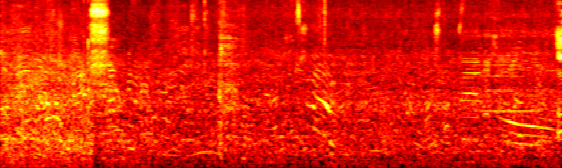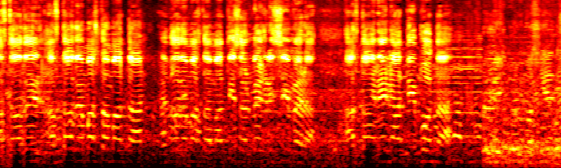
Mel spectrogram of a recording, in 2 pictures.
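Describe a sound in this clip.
A man speaks loudly and passionately through a microphone and loudspeaker.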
